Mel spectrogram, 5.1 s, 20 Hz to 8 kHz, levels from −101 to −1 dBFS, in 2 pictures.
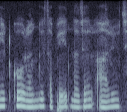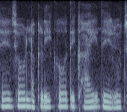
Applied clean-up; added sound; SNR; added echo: none; none; none; none.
